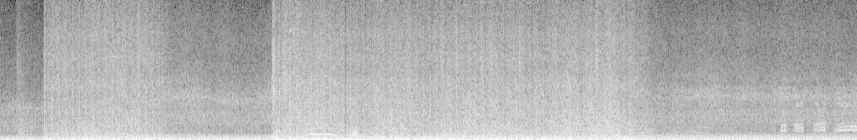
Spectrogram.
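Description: A helicopter in the video game Battlefield Heroes gives off a dense, continuous roar, loud and close throughout, with gunfire and explosive bursts mixed into the din.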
